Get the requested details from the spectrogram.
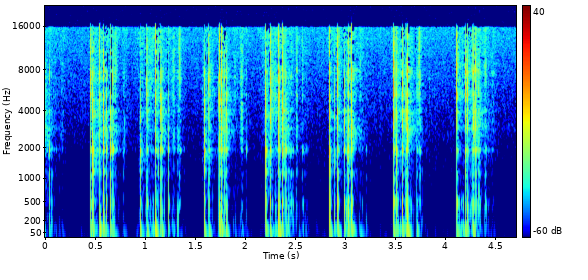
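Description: Long acrylic nails scratch and tap along the handle and blade of a solid wooden spatula held in both hands. The sound comes in short, separate bursts of rapid clicking taps and scratches, each with a dull low knock under crisp, bright clicks, with quiet pauses between the bursts.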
